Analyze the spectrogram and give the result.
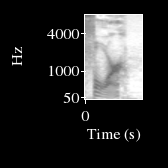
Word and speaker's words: Pfhor: I think it's just pronounced four. – The four? P-F-H-O-R?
